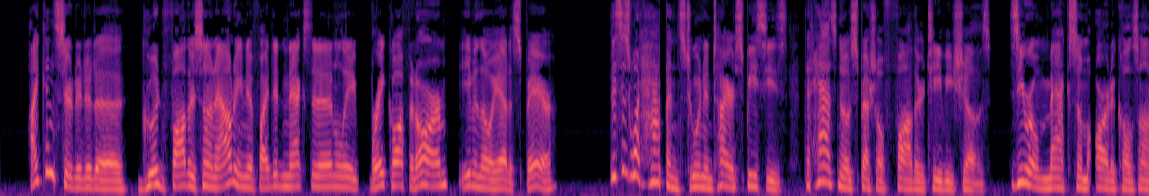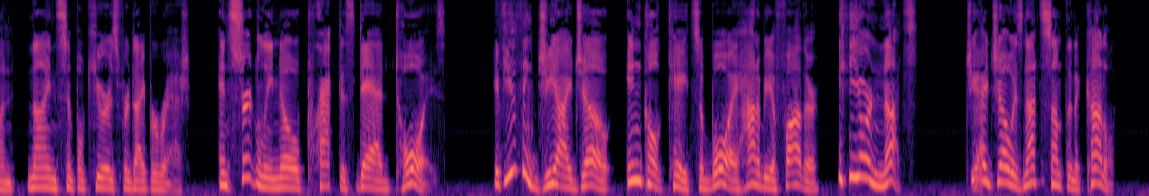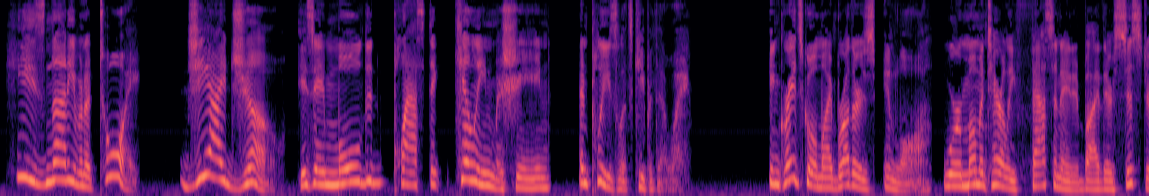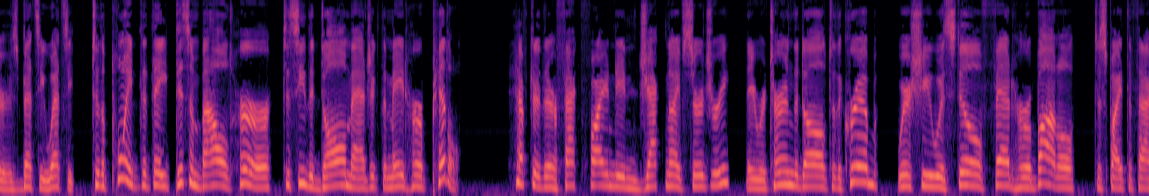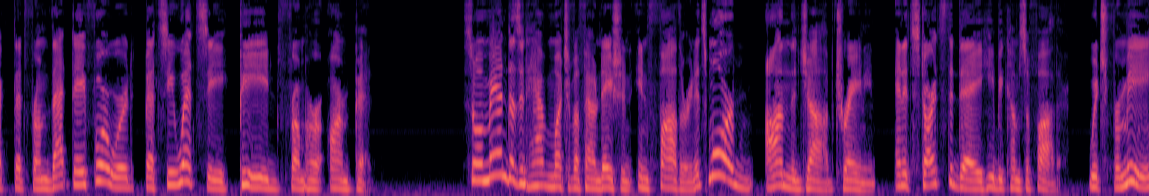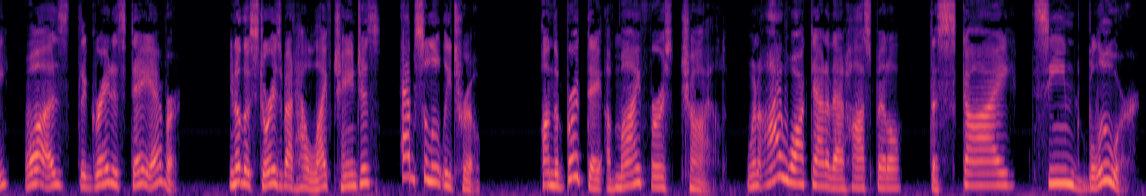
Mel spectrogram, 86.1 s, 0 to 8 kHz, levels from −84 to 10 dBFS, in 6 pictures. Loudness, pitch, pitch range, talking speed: -23 LUFS, 155 Hz, 130-190 Hz, 155 wpm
